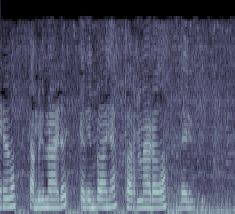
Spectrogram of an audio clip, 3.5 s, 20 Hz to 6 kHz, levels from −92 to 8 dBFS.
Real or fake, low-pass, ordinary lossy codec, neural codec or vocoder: fake; 5.4 kHz; MP3, 32 kbps; codec, 44.1 kHz, 1.7 kbps, Pupu-Codec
